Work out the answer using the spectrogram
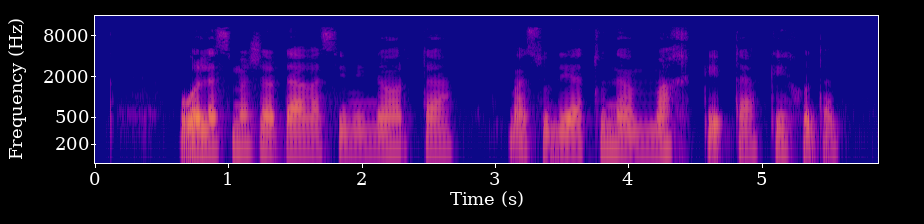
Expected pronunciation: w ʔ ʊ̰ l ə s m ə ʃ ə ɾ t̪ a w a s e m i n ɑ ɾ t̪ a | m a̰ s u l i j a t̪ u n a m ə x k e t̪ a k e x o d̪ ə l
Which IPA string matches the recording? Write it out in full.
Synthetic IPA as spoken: w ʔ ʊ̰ l ə s m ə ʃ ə ɾ d̪ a ɣ a s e m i n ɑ ɾ t̪ a | m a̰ s u l i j a t̪ u n a m ə x k e t̪ a k e x o d̪ ə l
